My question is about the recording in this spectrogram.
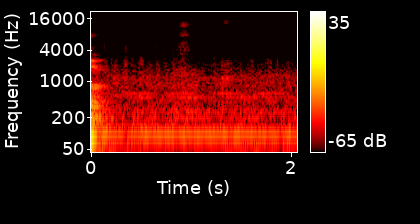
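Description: Pen writing on paper: faint scratching strokes as words are written by hand.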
